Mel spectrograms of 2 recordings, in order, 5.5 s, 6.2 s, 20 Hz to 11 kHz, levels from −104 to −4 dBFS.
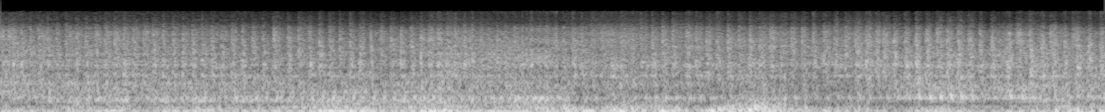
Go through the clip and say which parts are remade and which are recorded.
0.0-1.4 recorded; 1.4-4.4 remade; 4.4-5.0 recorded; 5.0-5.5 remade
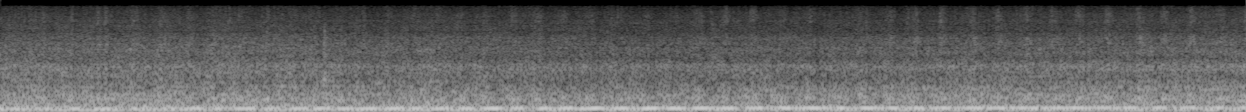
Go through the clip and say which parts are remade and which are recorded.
0.0-0.5 recorded; 0.5-4.2 remade; 4.2-6.2 recorded

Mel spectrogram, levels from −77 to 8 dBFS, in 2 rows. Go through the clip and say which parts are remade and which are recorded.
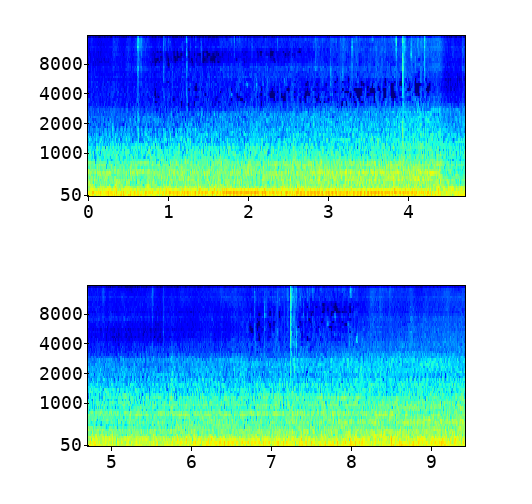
0.0-0.8 remade; 0.8-4.3 recorded; 4.3-6.7 remade; 6.7-8.1 recorded; 8.1-9.4 remade

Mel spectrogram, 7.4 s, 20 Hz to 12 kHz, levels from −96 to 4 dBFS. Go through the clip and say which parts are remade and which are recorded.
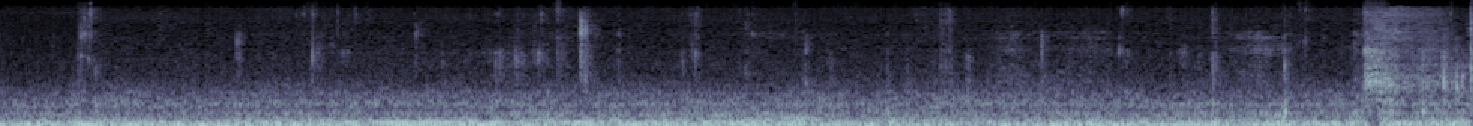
0.0-3.6 recorded; 3.6-5.2 remade; 5.2-7.4 recorded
